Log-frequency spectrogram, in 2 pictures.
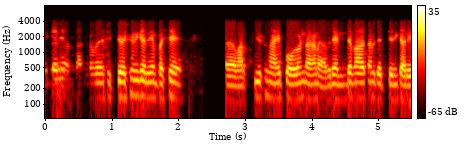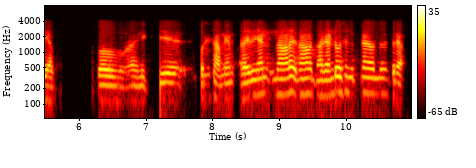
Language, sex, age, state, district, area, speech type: Malayalam, male, 18-30, Kerala, Idukki, rural, conversation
